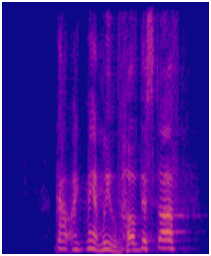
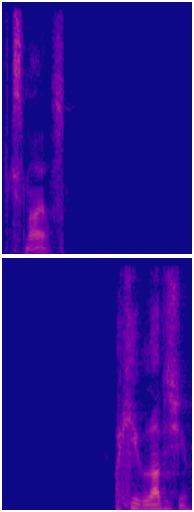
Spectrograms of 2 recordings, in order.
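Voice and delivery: tender hush; 11 semitones lower, 11 dB quieter than usual. Real, not acted. Tender aside about God's love.

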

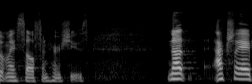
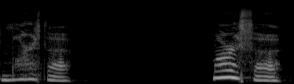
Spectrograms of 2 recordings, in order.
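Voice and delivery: gentle calling; much slower than usual. Retold or imitated. Jesus gently calling her name twice.

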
